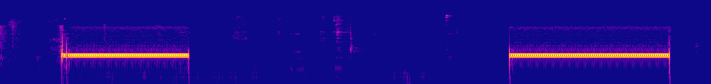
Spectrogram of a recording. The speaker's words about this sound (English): All right, let's dial him up right now.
